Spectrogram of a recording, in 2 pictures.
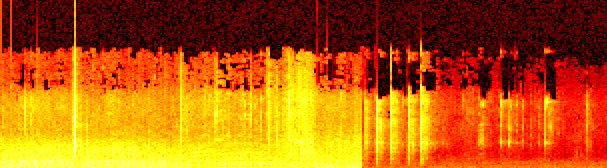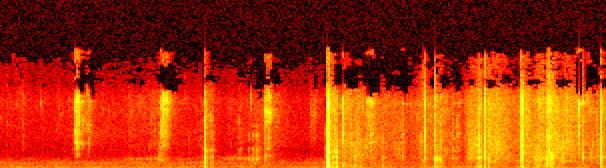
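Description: A loud, steady rushing noise, cutting off abruptly about three and a half seconds in. Then quiet, scattered scrapes, knocks and clinks: ice axes and crampons biting into snow-ice and climbing gear rattling.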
